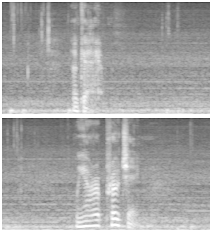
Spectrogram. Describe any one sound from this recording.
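A middle-aged man speaks briefly and calmly into a close microphone.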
